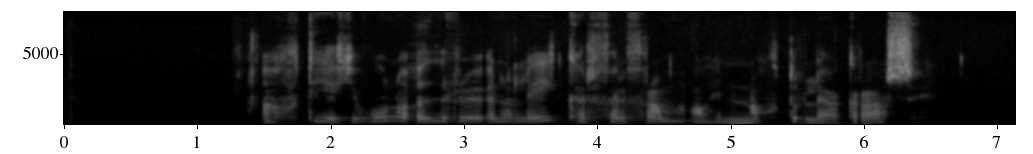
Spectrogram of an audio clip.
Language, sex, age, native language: Icelandic, female, 30-39, Icelandic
